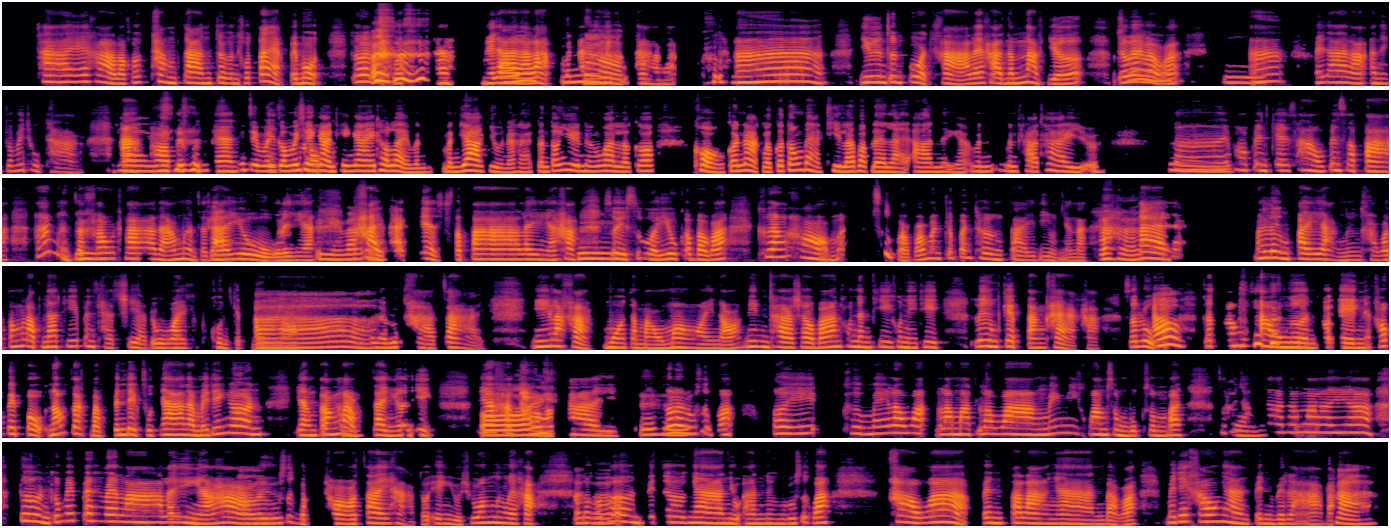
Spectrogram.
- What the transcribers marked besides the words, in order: chuckle; chuckle; chuckle; stressed: "แต่"; chuckle
- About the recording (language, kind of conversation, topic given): Thai, podcast, งานไหนที่คุณรู้สึกว่าเป็นตัวตนของคุณมากที่สุด?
